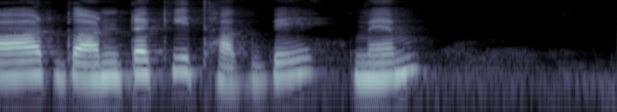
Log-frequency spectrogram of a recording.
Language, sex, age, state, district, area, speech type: Bengali, female, 45-60, West Bengal, Alipurduar, rural, read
